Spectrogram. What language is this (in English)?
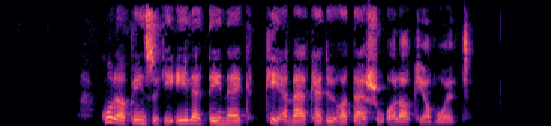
Hungarian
